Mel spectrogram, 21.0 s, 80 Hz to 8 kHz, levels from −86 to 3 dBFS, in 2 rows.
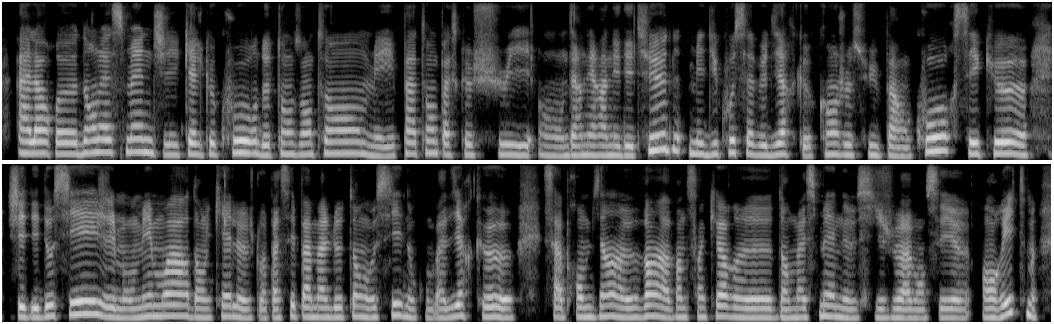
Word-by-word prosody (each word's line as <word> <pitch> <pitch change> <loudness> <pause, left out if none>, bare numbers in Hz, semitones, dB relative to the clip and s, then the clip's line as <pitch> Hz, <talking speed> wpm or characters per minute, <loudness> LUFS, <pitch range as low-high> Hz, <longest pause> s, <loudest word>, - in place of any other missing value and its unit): Alors, 215 -1 +3
heu, 200 0 +2
dans 220 +3 0
la 235 0 +2
semaine, 235 0 0
j'ai 185 -3 -4
quelques 195 0 0
cours 220 +2 +3
de 180 -2 0
temps 200 +1 -4
en 195 0 0
temps 215 0 -1
mais 170 -3 -3
pas 205 +3 -2
tant 220 +1 -3
parce 190 -2 -3
que 190 - -4
je 185 - -9
suis 185 -2 -2
en 170 -3 -6
dernière 180 +1 -1
année 175 0 -1
d'études. 255 +10 +2
Mais 205 -2 0
du 195 +2 -3
coup, 225 +3 +1
ça 210 -3 -2
veut 180 -1 -1
dire 195 +2 0
que 165 - -4
quand 195 +4 -3
je 185 0 -2
suis 180 -1 -5
pas 170 -1 -2
en 160 0 -6
cours, 255 +6 +4
c'est 205 -1 +1
que, 210 +2 0 0.3
heu, - - -9 0.3
j'ai 185 - +3
des 175 0 +1
dossiers, 225 +6 +4
j'ai 185 -4 +2
mon 165 0 -2
mémoire 195 +3 +2
dans 170 -1 -2
lequel, 190 +3 -2
heu, 165 -1 +2
je 170 - -13
dois 160 -1 -5
passer 165 +4 -2
pas 180 0 +1
mal 175 0 0
de 175 0 0
temps 185 0 -2
aussi 185 +5 -1
donc 170 -2 -6
on 160 - -8
va 165 - -3
dire 200 +3 0
que, 185 - -6
heu, 175 -2 +3 0.3
ça - - -2
prend 180 +1 -2
bien, 190 +1 0
heu, 175 +1 0
20 200 +2 +3
à 170 -2 +1
25 180 +1 -5
heures, 190 -2 +3
heu, 170 -1 +3
dans 165 -1 -2
ma 170 0 -2
semaine, 190 0 -1
heu, - - -6
si 165 +1 -6
je 170 0 -6
veux 165 - +3
avancer, 160 +1 -2
heu, 165 -1 -2
en 170 0 +2
rythme. 225 0 +1
185 Hz, 235 wpm, -23 LUFS, 170-205 Hz, 0.3 s, cours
